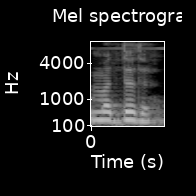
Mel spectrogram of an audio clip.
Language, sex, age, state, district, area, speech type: Dogri, female, 18-30, Jammu and Kashmir, Udhampur, rural, read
